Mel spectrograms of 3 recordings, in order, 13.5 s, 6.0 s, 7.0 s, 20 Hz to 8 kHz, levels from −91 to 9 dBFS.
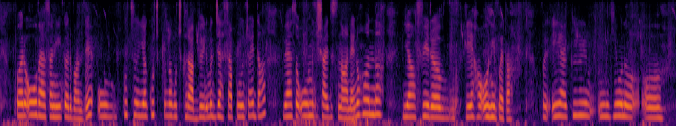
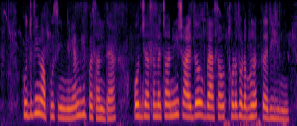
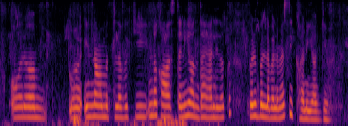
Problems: background sounds at intervals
